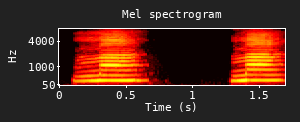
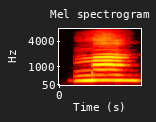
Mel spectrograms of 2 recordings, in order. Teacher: Mim adalah huruf bibir. Okey kita rapat kedua bibir kita rapat. Buka ma sentuh dulu ma.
